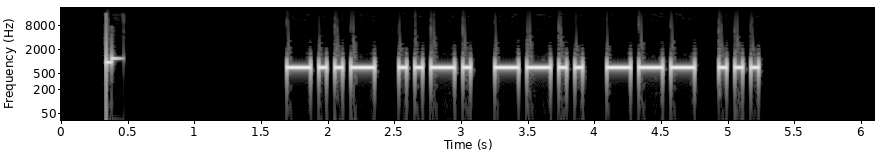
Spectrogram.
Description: Morse code, heard as a keyed tone, about 20 wpm, 700 Hz. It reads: XFZOS
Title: Code Groups - 5 Letters - 20wpm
